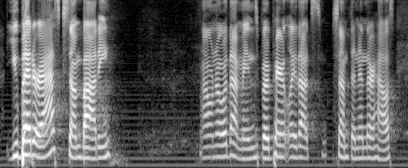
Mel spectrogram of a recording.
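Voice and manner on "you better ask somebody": heavy, excessive sass laid on thick. Saying a quote someone gave them, with excessive attitude. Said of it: "Say this with excessive attitude".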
